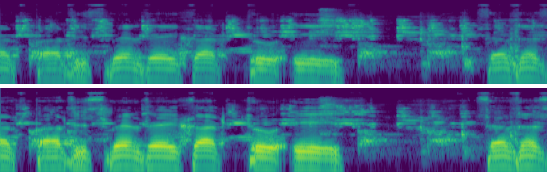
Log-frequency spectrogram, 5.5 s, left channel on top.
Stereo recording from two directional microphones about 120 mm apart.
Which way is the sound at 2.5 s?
45° right (ahead or behind).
